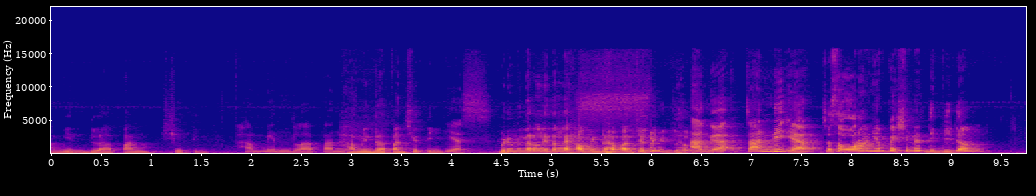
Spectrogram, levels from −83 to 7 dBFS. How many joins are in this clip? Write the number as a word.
one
